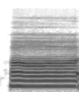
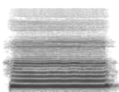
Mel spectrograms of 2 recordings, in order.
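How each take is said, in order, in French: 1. Une voyelle neutre, purement orale, sans couleur nasale. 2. Une voyelle sombre, légèrement nasale, avec un larynx bas. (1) "au lieu de «ah» uniquement oral" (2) "le larynx un tout petit peu bas et le son qui est un peu"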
